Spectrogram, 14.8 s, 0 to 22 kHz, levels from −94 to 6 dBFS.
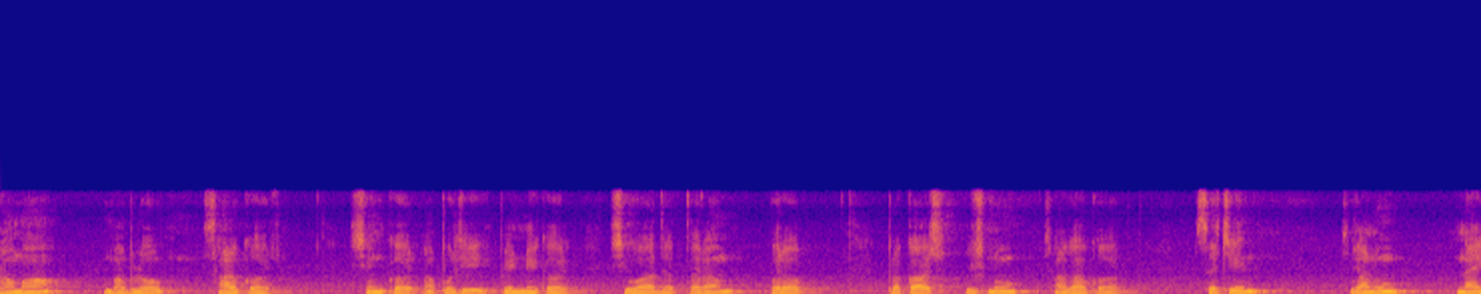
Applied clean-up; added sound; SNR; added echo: none; none; none; reverberation time 0.9 s.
